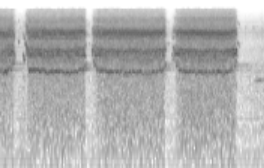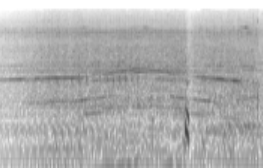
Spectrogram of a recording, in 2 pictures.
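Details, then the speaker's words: Power steering pump whine on a Subaru Forester running with the A/C belt removed after the belt tensioner bolt broke: high wavering whine rises over the idle each time the steering is cranked back and forth; pump failing. "well we know what the next problem is your power steering pump's going out that's unfortunate"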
